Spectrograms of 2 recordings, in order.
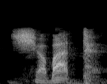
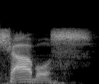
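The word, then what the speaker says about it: שבת: Israel y para nosotros lo correcto es shabbat no es chavos okay Bueno solamente esa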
